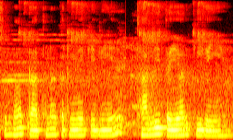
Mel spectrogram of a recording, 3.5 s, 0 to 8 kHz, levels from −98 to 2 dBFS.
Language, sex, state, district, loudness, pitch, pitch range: Hindi, male, Bihar, Sitamarhi, -15 LUFS, 115 Hz, 110-125 Hz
